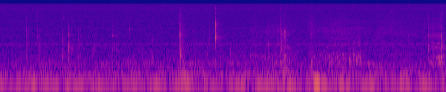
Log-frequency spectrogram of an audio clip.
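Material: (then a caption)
Cardboard. Long red nails tap and scratch the printed front of a cardboard doll box with a Stitch cutout. Sharp, quiet clicks with very short decay stand out over a soft, low-heavy hum, with faint scratching in between.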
